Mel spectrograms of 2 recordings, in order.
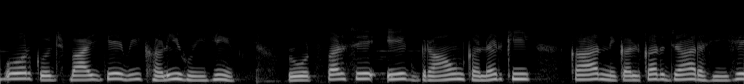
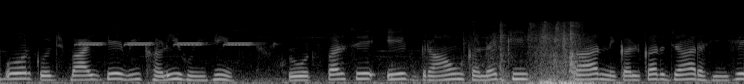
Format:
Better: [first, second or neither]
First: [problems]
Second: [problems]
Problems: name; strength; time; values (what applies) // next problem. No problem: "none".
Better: first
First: none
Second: background sound (Train); 6 dB below the speech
